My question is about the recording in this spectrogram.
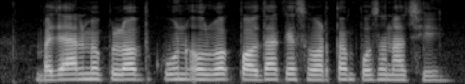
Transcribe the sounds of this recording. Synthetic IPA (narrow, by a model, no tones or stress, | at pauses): bəd͡ʒaɾmeupləb̚d̪ʱkunə̰ʊɾʋək̚pəwd̪ʱakesʋəɾt̪əmposənat͡ʃʰi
